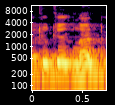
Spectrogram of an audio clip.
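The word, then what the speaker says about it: coup: ठीक है, तो सिविलियन कू कब इसे कू, उनका प्रोनाउंसिएशन कू कहा जाता है।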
